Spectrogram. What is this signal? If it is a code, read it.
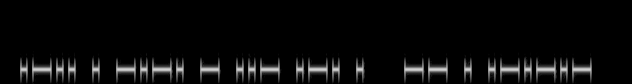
Morse code, heard as a keyed tone, about 20 wpm, 700 Hz. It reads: LECTURE ME.
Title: Sentences from Top 1600 Words 20wpm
